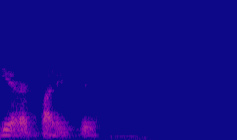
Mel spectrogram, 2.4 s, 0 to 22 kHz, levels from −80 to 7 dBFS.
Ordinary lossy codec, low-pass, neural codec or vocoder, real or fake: Opus, 32 kbps; 3.6 kHz; codec, 16 kHz, 0.5 kbps, X-Codec, HuBERT features, trained on LibriSpeech; fake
